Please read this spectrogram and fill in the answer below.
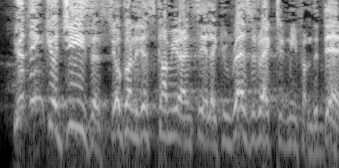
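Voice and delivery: play-acted furious, high, loud, angry. Retelling an angry reply to the laughing pastor: retelling an angry retort. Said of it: "so angry with him".

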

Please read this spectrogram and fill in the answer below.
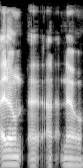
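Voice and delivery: very slow, dazed, stumbling, halting mumble. Retelling a scene where Spencer answers Ezra: imitating Spencer sounding dazed. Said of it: "she's very out of it".

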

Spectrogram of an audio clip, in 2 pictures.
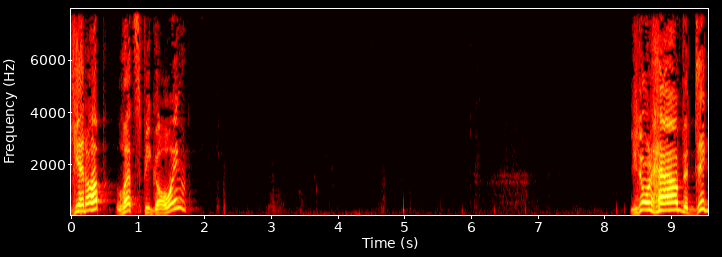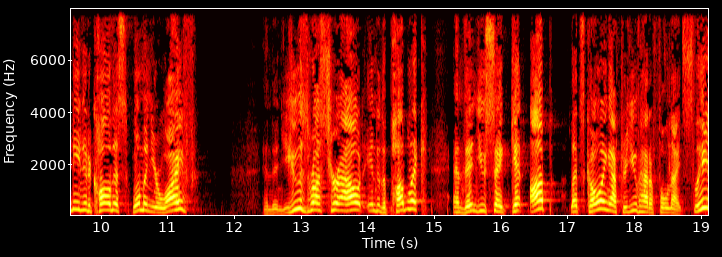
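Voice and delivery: furious, violently angry, very loud tirade-like shouting. Speaking to an audience about a man in a story, violently angry. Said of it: "I start to get like violently angry".

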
